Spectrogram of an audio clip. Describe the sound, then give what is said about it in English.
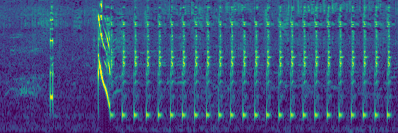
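Pedestrian crossing signal at a crosswalk on a Dublin city street: one short beep, a quick downward chirp, then a fast, steady run of loud ticking beeps, the urgent rhythm signalling time to cross, over a low traffic hum. “Or at crosswalks, where the expectant beep of the pedestrian signal transitions to an urgent rhythm when it's time to move on.”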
